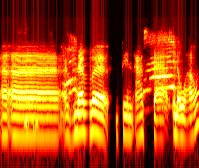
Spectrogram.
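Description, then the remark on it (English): A young girl, the speaker's daughter, cries in a long, drawn-out wail that fairly loudly overlaps an adult talking in a home office, with the whining continuing in bursts between the speaker's halting words. “My daughter is also here for those listening.”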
